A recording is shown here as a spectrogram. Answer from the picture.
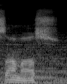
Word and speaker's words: Sampo: In Finnish mythology, the Sampo or Samos, pronounced Samos, is a magical object or device described in many different ways.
